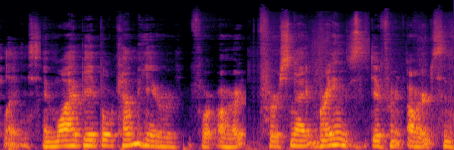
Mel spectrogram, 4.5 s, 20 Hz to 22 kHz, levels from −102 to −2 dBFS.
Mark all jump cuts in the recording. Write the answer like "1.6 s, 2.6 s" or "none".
2.6 s, 3.6 s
